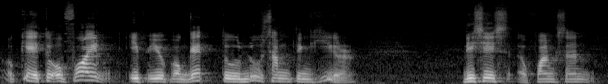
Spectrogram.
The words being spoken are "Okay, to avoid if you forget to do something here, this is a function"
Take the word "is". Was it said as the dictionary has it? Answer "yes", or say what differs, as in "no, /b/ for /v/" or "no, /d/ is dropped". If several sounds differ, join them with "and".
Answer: no, /s/ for /z/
